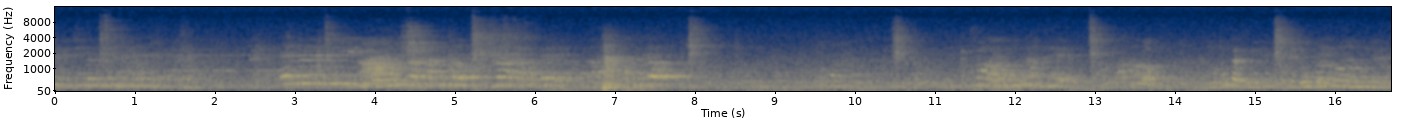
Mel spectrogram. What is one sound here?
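Several men talk and call out in a large echoing room.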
